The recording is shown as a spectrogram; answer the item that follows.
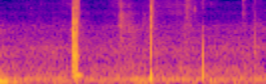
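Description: Handling noise: a handful of short, sharp taps and knocks as a hand bumps and covers the recording phone, the loudest about half a second and a second in, with a faint steady hum underneath.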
